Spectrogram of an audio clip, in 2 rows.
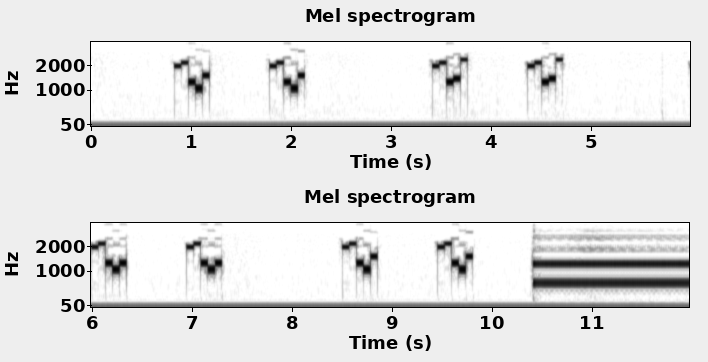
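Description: Five-tone selective call (ZVEI), heard as quick runs of five tones, tones of about 70 ms. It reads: 89315 89315 89340 89340 89313 89313 89315 89315
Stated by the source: ZVEI five-tone selective call received by SDR.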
